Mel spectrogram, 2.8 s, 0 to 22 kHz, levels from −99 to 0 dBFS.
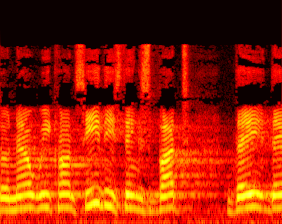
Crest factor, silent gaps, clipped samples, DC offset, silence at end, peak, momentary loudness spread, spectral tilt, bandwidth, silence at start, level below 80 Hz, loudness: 18 dB; none; under 0.1%; under 0.1%; 0 s; -8 dBFS; 10 LU; -3.5 dB/octave; 11 kHz; 0 s; -60 dBFS; -25 LUFS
